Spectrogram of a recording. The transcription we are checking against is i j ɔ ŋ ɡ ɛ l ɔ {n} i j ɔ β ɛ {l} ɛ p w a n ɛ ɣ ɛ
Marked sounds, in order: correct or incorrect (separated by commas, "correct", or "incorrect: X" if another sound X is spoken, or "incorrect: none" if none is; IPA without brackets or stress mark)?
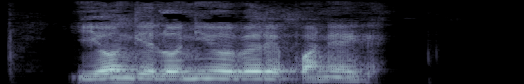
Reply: correct, incorrect: ɾ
